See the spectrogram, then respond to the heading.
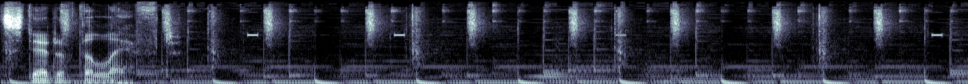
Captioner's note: keypad beeping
